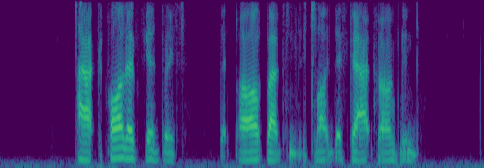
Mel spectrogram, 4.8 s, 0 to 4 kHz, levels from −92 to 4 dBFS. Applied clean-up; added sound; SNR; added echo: neural diffusion model UNIVERSE++.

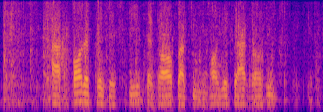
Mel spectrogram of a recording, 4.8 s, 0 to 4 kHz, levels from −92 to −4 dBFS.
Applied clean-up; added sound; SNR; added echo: neural mask model RNNoise.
